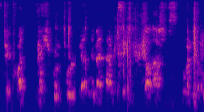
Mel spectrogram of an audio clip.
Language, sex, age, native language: Icelandic, female, 18-19, Icelandic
